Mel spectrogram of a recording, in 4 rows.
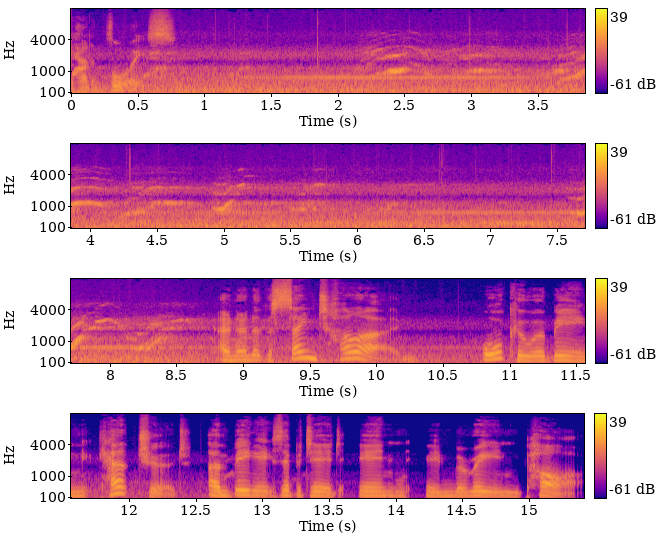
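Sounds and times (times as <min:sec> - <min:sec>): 
faint steady hum: 0:00.0 - 0:15.3
speech: 0:00.1 - 0:01.0, 0:08.8 - 0:15.3
humpback whale song: 0:00.4 - 0:09.8.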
